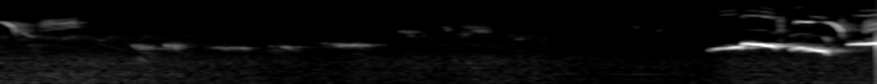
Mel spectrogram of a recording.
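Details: Soft, distant-sounding whistles from a common blackbird singing on a roof in the dawn chorus, then a pause and a sudden loud, clear fluted phrase sliding upward with a thin squeaky tail.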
